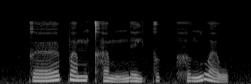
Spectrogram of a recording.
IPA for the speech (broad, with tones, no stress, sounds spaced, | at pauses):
k œː˨˥ p ɐ˧ m kʰ ɐ˨˩ m ŋ e˨˩ j k ʊ˨˥ k̚ h ʊ˨˥ ŋ w ɐ˨˩ w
